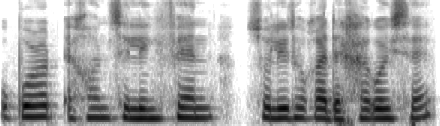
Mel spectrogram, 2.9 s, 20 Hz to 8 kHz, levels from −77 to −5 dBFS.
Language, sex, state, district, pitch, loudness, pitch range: Assamese, female, Assam, Kamrup Metropolitan, 225 Hz, -15 LUFS, 220-235 Hz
